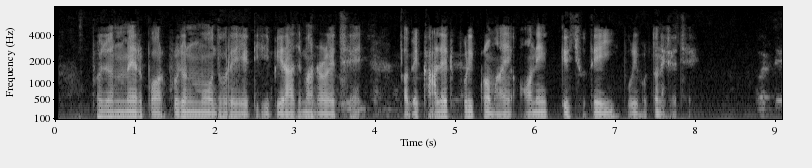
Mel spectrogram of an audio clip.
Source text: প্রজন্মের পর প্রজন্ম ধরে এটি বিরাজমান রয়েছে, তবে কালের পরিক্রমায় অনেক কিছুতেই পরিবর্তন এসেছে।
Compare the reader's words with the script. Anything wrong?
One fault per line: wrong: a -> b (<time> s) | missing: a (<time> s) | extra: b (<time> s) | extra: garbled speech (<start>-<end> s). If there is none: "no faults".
no faults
